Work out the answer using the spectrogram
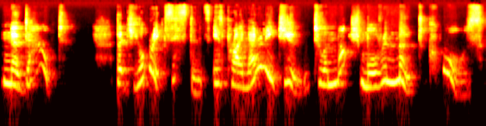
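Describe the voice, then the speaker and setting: A woman lends her high, slightly mellow voice to a lofty fairy in a comic radio play, exaggerating it with big dramatic pitch swings. Lecturing from on high, she speaks in crisp, precise, theatrical phrases.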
